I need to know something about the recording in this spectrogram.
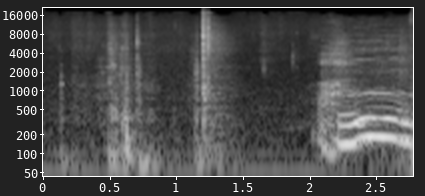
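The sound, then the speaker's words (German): A clip-on keyboard dock unclips from an Android tablet with a few sharp mechanical clicks and a brief rattle, followed by a person starting to speak. “Klipp doch mal auseinander für unsere Hörer, dass die das einfach mal so audiovisuell.”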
